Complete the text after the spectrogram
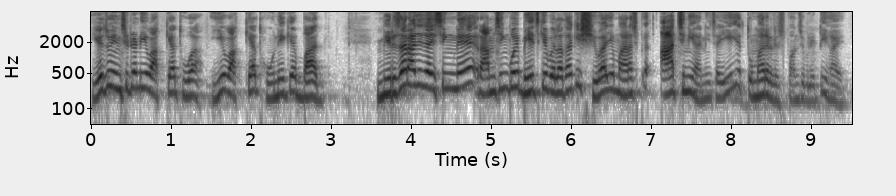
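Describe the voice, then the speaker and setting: A young man, a history speaker, telling a long story in animated conversation and acting out what people said. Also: high voice, fairly quick. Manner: animated retelling with repeated phrases, acts out quotes.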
